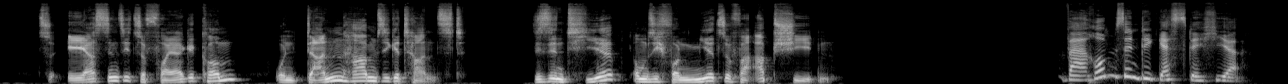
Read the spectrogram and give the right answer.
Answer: Um sich von mir zu verabschieden.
